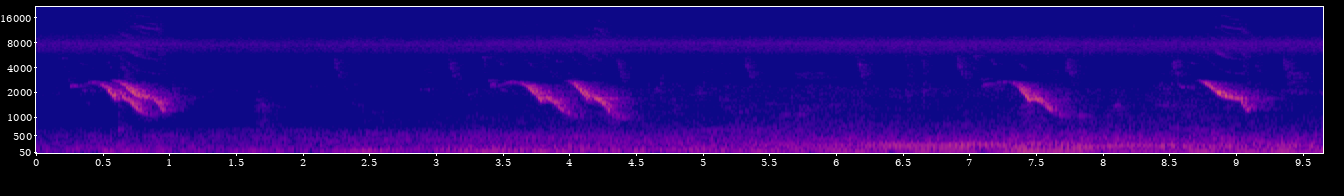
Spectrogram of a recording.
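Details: Black-naped oriole, two birds: loud, fluty whistled notes that slide downward, given about every three seconds, over a steady high hiss and low rumble.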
